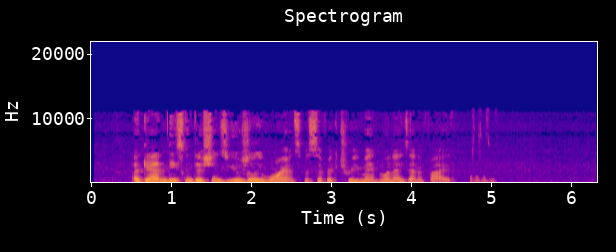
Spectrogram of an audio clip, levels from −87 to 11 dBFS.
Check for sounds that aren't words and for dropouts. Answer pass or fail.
fail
